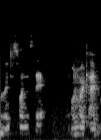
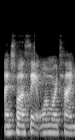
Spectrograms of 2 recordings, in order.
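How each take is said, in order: First: Softer, quick repeat under the breath; tossed off much softer and faster; quiet fast aside. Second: Said in the usual way. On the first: Real, not acted. Podcaster repeating the line to friends, softer and quick.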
